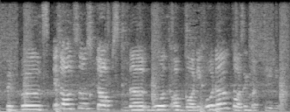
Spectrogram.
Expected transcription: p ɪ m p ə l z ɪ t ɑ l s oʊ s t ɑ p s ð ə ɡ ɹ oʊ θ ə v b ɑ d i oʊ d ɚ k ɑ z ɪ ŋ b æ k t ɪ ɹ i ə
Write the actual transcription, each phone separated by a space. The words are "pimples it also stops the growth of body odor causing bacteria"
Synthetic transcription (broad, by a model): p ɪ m p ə l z ɪ t ɑ l s oʊ s t ɑ p s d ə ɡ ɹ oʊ t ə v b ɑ d i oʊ d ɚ k ɑ z ɪ ŋ b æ k t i ɹ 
